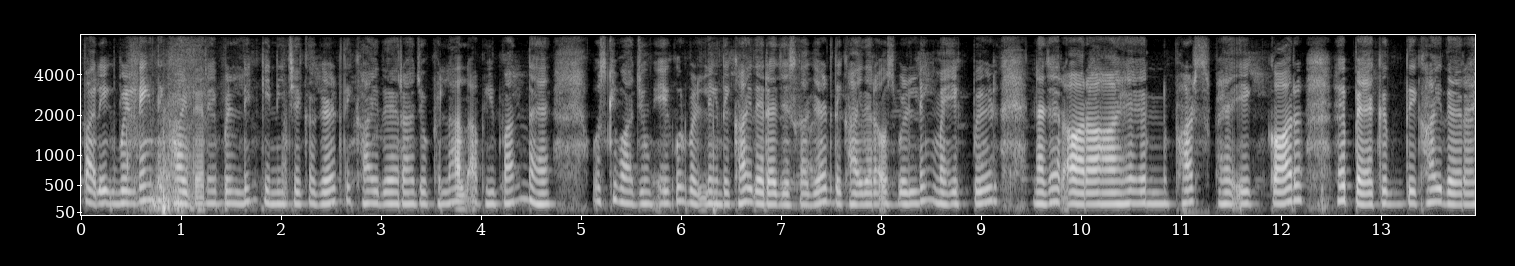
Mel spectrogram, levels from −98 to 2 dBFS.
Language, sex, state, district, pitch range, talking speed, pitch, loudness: Hindi, female, Rajasthan, Nagaur, 195-210 Hz, 240 wpm, 200 Hz, -21 LUFS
